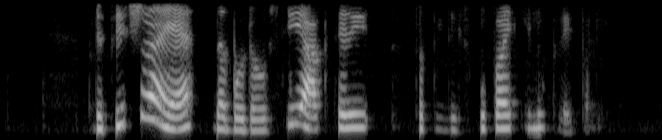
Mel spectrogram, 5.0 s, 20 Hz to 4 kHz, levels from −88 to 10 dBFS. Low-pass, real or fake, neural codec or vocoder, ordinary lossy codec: 3.6 kHz; fake; autoencoder, 48 kHz, 128 numbers a frame, DAC-VAE, trained on Japanese speech; none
